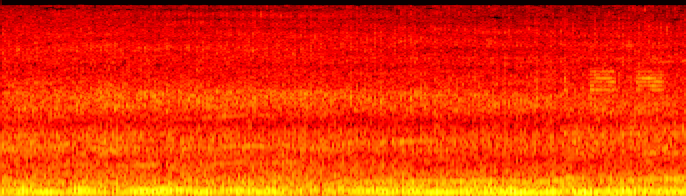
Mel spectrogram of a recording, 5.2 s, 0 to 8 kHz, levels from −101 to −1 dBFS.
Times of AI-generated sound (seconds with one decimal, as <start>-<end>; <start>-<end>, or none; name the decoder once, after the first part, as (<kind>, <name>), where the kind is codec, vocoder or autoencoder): none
